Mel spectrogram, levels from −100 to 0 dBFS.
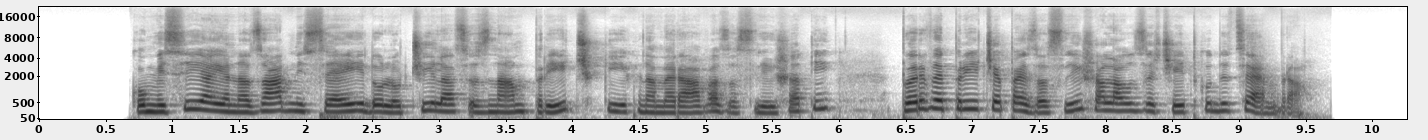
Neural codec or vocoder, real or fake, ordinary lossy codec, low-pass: codec, 44.1 kHz, 7.8 kbps, Pupu-Codec; fake; none; none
